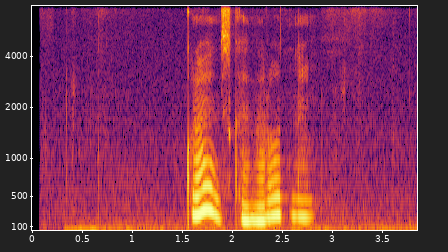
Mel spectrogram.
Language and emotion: Russian, sad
